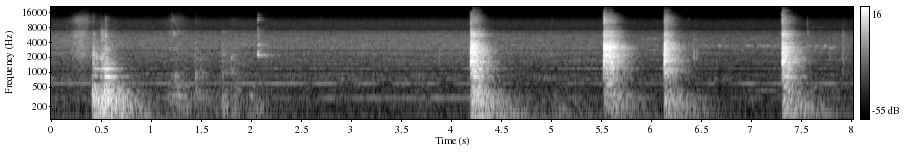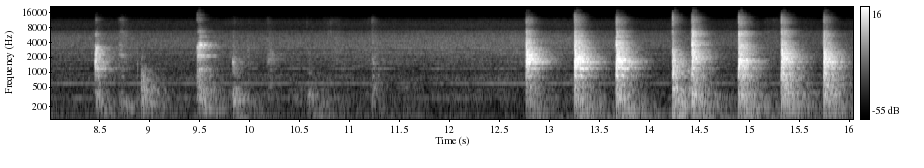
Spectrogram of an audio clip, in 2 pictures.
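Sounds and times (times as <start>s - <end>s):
hammer striking wood: 4.2s - 4.6s, 5.5s - 6.6s, 7.3s - 7.7s, 8.4s - 10.1s, 12.8s - 16.0s.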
